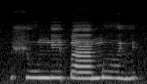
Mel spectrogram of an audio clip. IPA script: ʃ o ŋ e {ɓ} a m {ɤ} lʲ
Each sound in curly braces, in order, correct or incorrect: correct, correct

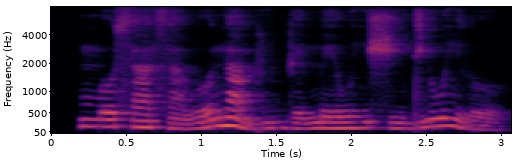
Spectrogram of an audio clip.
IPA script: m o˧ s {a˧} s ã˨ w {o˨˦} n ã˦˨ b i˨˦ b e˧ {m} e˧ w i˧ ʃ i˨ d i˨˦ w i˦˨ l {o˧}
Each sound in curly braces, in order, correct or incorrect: incorrect: ã˧, correct, correct, incorrect: o˨

